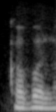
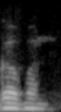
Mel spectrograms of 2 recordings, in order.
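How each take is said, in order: First: The word begins with a k-like sound. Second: The word begins with a g sound. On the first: This is the original written form. "असल में कबल होता है, बड़ा काफ से लिखा जाता है" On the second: This is how people actually speak. "लेकिन बोलते लोग हैं गबल"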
